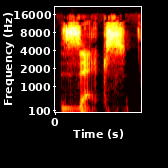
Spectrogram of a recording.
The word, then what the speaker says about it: X: Apparently the X in Guilty Gear X is pronounced as Zex. Z-E-C-K-S.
